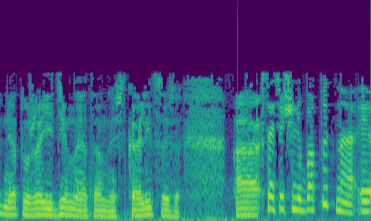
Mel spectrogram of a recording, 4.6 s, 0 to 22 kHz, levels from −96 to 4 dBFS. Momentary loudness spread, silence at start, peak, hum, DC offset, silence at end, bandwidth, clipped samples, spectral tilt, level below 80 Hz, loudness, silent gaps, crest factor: 8 LU; 0 s; 0 dBFS; none; under 0.1%; 0 s; 6 kHz; under 0.1%; -5 dB/octave; -36 dBFS; -13 LUFS; none; 12 dB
